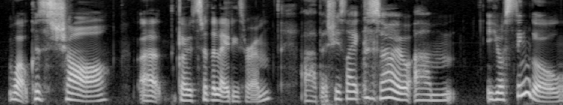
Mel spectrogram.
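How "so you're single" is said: mock-flirty little voice, slower. Retelling a TV scene where a woman talks to Big, in a mock-flirty little voice. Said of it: "does her little flirty voice".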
